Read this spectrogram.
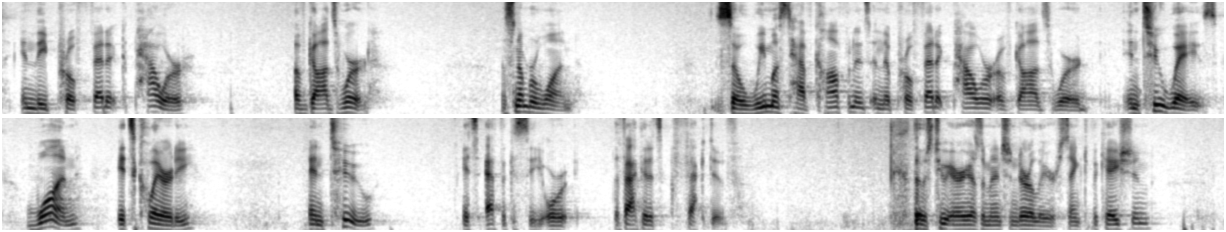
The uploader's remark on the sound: This sermon was preached from the pulpit of Grace Community Church in Berea, KY.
